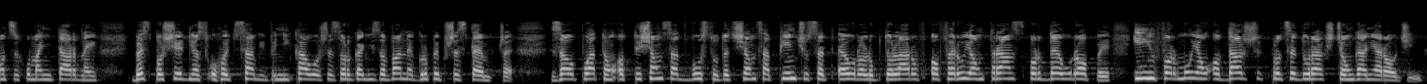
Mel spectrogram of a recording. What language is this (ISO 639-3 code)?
pol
